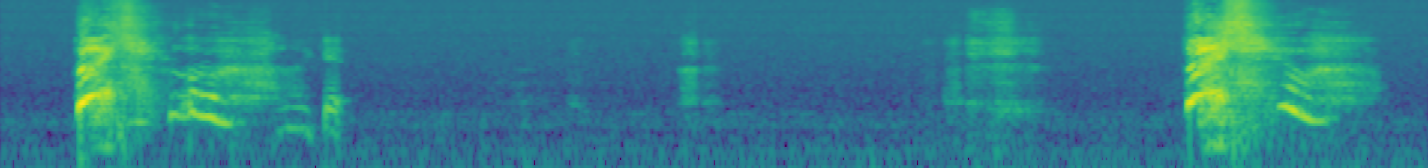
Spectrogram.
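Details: Adult coming off the end of a cold tries to hold back sneezes and fails: two loud sneezes, each a sharp burst with a trailing voiced sound, separated by a quiet pause.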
